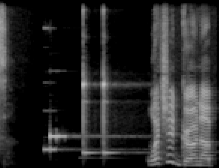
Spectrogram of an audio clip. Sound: beeping

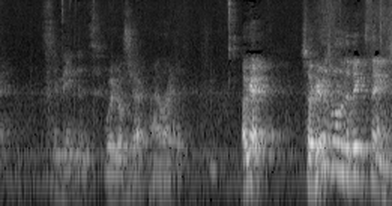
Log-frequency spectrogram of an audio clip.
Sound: voiceover

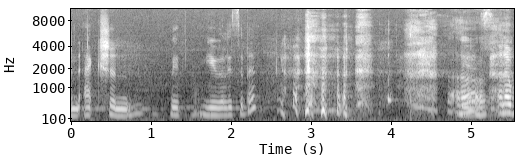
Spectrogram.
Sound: laughs

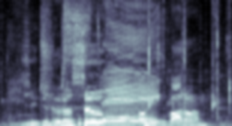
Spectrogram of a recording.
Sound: gasping; snapping

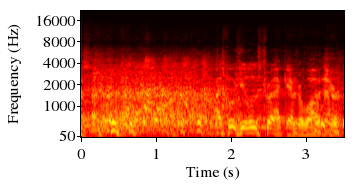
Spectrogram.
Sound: audience laughing

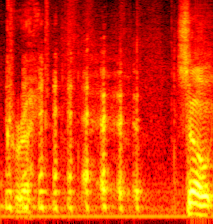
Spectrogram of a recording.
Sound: laughter

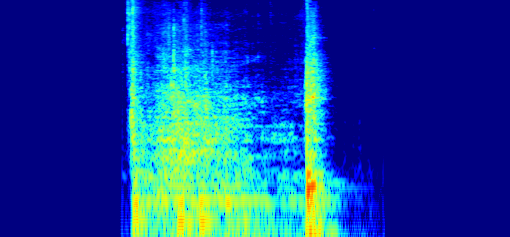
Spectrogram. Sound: sound of door

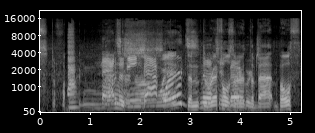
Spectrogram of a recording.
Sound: car horn honks

